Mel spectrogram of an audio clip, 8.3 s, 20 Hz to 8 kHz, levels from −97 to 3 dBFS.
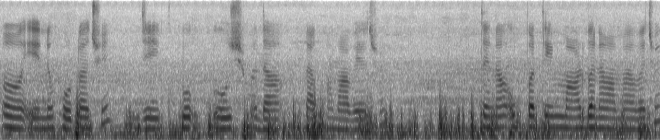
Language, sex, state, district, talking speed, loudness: Gujarati, female, Gujarat, Gandhinagar, 125 wpm, -20 LUFS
